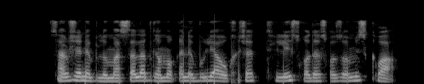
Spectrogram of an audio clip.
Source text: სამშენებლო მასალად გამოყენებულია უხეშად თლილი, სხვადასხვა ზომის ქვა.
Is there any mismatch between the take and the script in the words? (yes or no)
no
